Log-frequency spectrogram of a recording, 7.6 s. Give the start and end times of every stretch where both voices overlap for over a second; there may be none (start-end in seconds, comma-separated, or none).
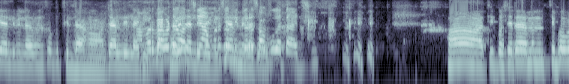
1.9-3.4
